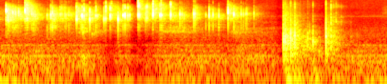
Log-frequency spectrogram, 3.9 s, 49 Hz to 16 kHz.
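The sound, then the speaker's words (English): Two dice are rolled to decide a fight in a game, rattling with quick, light clicking for a few seconds, then landing with two sharper clattering knocks near the end. No voices are heard. “Okay, if you fight on, roll 2 dice, adding 2 each for weapon use and determined.”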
